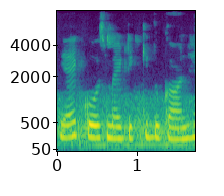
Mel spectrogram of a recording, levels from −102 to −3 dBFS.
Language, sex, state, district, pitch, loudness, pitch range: Hindi, female, Uttar Pradesh, Shamli, 220 Hz, -14 LUFS, 210-230 Hz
